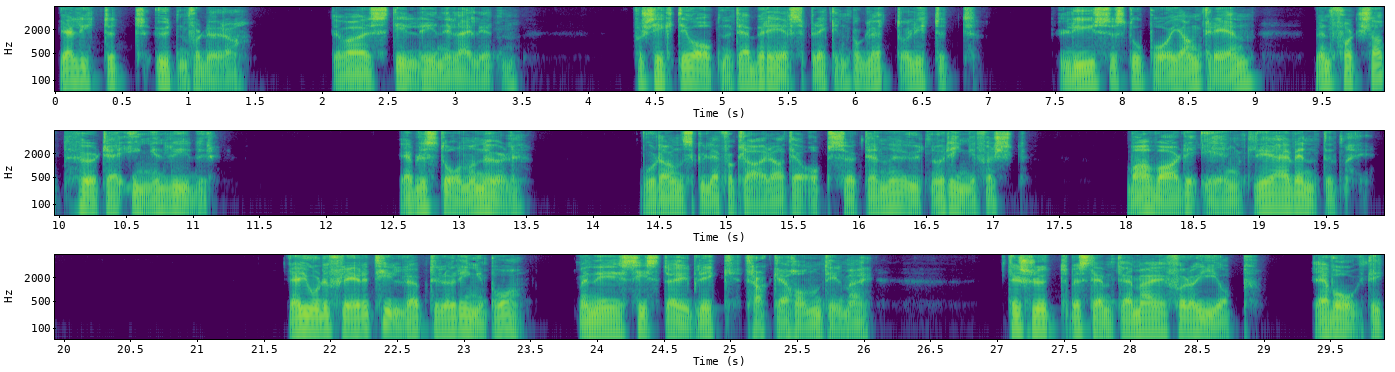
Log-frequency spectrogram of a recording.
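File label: Norwegian Audiobook Male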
